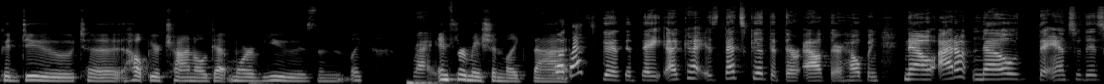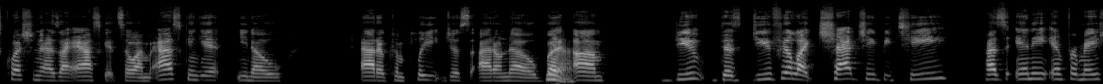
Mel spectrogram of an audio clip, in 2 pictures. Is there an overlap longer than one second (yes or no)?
no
